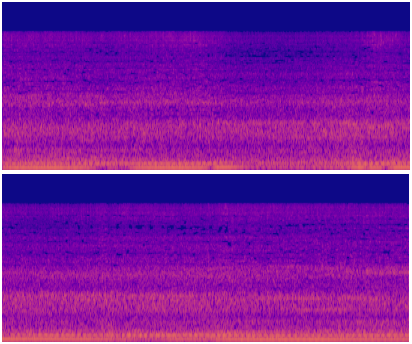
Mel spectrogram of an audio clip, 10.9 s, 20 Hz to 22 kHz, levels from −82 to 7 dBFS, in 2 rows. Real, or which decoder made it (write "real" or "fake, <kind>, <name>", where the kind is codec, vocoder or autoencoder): real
